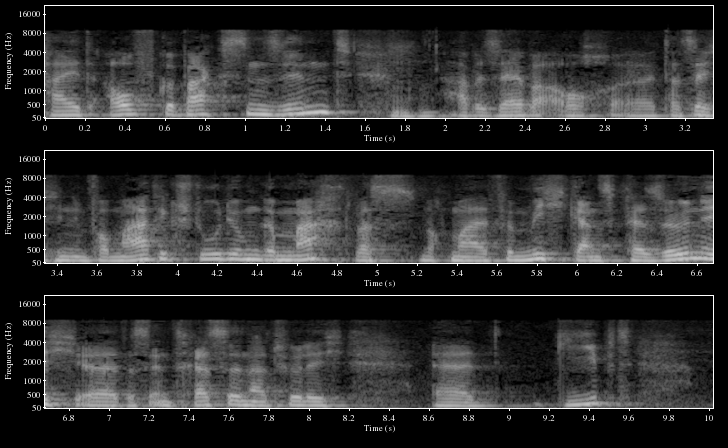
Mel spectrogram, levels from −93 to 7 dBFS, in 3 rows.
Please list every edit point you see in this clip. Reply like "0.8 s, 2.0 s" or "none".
none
